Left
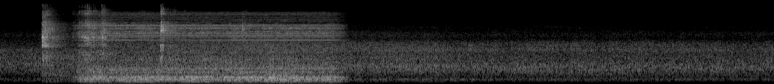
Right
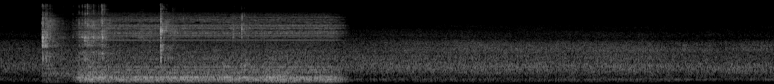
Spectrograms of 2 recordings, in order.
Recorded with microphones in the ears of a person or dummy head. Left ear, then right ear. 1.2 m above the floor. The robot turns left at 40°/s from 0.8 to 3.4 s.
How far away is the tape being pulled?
About 1.6 m.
